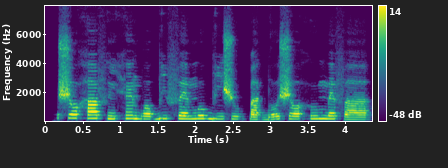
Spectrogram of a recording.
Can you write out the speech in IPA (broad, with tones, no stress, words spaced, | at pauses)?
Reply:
ʃɔ˦ha˦fĩ˧ hɛ̃˧bɔ˨bi˧ fɛ˧ mo˦bi˧ʃu˧ k͡pa˨ɡ͡bo˨˦ʃɔ˧ hu˦mɛ˦fa˧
